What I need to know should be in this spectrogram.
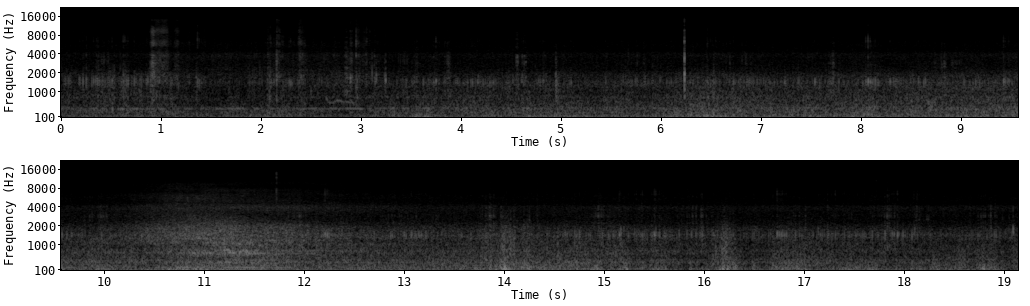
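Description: Wind rumbles steadily past a moving bicycle.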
